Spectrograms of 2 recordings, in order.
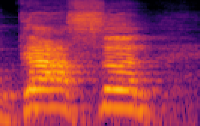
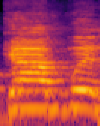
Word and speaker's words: Godwin: I mean, these guys, you know, Godson or Godwin, let me say it correctly, these guys are deep.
